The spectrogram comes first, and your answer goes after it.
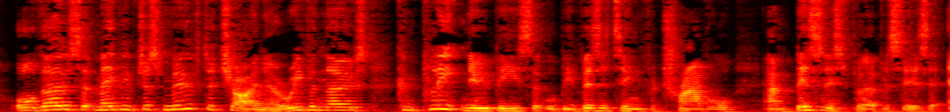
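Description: A man's voice: sits high, fairly bright tone. A man hosting a podcast with upbeat, casual banter. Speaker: podcast host. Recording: roomy echo, faint music behind.

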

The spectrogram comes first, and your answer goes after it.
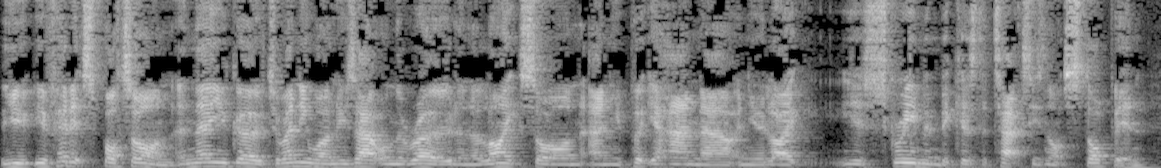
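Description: A man with a slightly high, steady voice co-hosts a relaxed podcast, talking at normal speed with few pauses. He's chatty, tends to repeat himself, and at one point sings a short jingle.

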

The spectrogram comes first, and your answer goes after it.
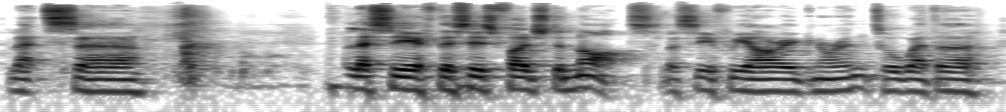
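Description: A man co-hosting a casual podcast discussion, haltingly rephrasing as he thinks aloud. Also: medium pitch, little pitch movement. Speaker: podcast co-host. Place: studio. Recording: roomy, echoing studio sound.

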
